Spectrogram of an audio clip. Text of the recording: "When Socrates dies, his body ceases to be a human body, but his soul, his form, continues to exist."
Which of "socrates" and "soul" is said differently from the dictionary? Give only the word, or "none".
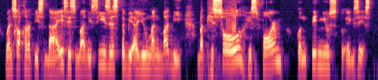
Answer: socrates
